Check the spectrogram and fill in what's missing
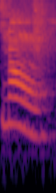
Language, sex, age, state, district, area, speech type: Hindi, female, 18-30, Madhya Pradesh, Chhindwara, urban, read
